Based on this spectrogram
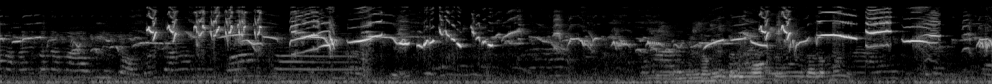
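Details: Oriental magpie-robin in energetic, emotional 'gacor' singing, used to stir a quiet bird into song: varied loud whistles and buzzy trills, with sweeping high notes and rapid chatter in bursts, over a faint low hum.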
